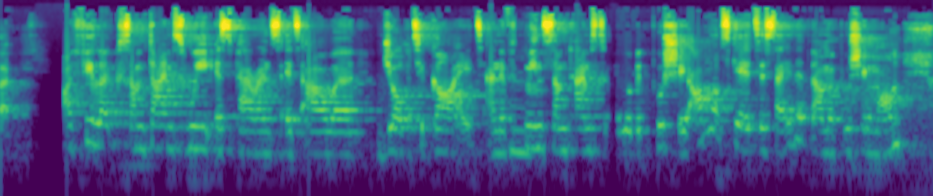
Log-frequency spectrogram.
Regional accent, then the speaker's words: Russia; moved away

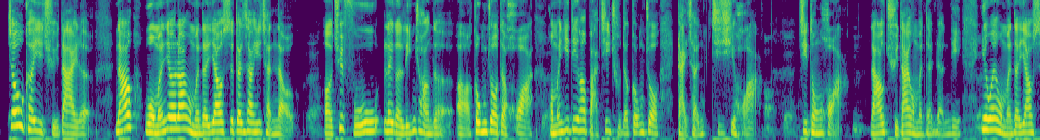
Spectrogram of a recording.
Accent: Hong Kong; 我是香港人哦，我错五个字是很正常的

